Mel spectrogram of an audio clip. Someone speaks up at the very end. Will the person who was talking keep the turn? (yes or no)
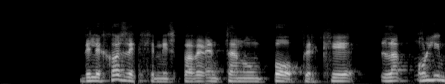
yes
